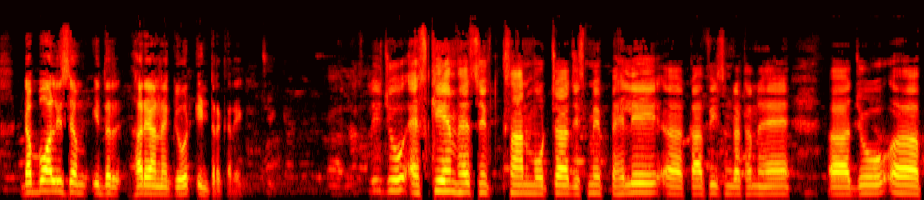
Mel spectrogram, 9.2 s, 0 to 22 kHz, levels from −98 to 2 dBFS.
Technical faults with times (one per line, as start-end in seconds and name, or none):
0.00-9.24 noise suppressor applied to music or sounds
0.00-0.25 sound cut by the noise suppressor
2.25-3.66 sound cut by the noise suppressor
7.90-8.29 sound cut by the noise suppressor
